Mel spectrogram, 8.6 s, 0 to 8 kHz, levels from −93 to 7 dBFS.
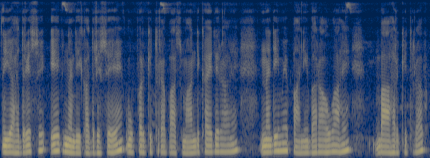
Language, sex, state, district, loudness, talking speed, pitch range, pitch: Hindi, male, Jharkhand, Sahebganj, -30 LUFS, 165 wpm, 110-135 Hz, 120 Hz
